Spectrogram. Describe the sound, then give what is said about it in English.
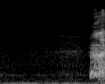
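A single abrupt sneeze bursts out, sharp and loud, right at the end after a stretch of near silence. “Bless you.”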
